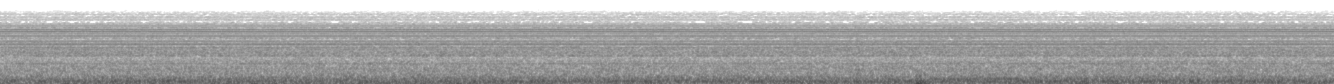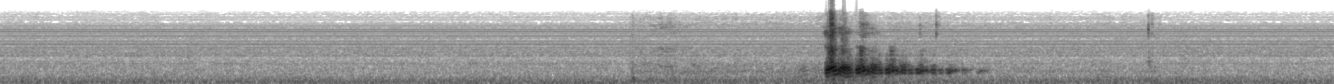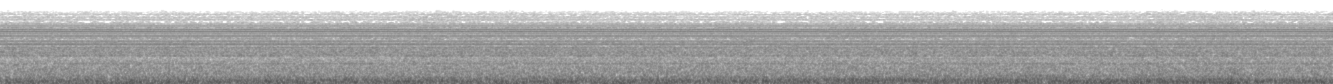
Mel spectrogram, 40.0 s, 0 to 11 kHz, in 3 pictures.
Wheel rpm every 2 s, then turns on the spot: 0, 0, 0, 0, 0, 0, 0, 0, 0, 0, 0, 0, 0, 0, 0, 0, 0, 0, 0, 0.
none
